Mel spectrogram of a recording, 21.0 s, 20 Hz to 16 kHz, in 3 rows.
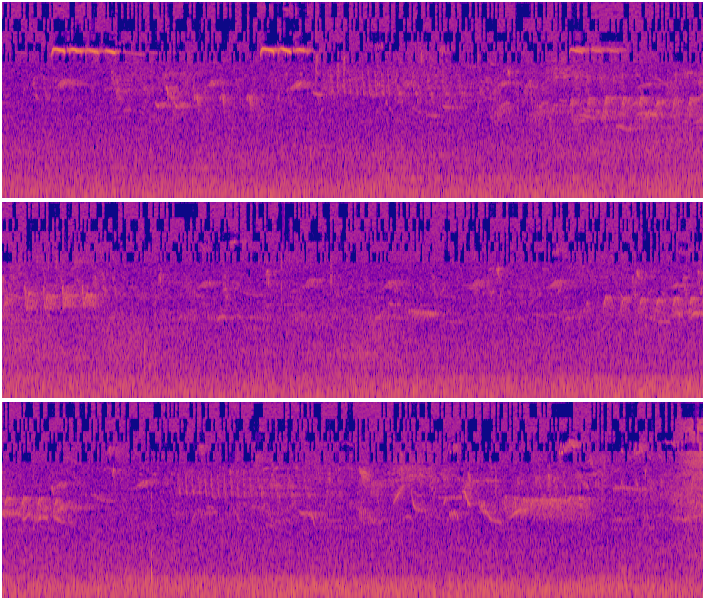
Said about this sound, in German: Es sind gerade 2 Nachtigallen, die singen. Ich weiß nicht, ob man es auf der Aufnahme hören kann.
